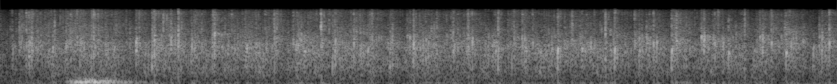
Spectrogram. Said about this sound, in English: Give the Lord a clap offering here.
